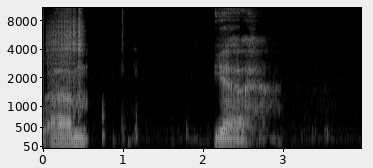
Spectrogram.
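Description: A socket lever clicks as chips are lifted out.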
